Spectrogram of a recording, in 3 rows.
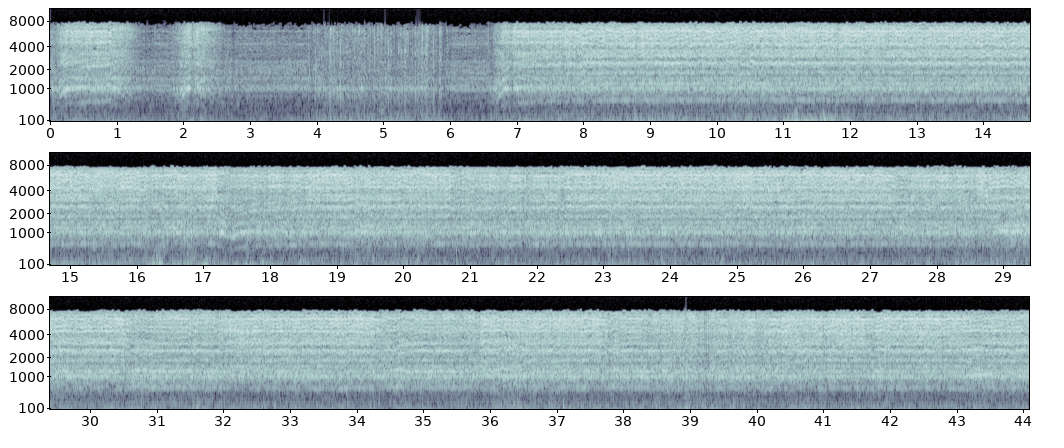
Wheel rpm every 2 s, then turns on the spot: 50, 10, 20, 120, 160, 160, 160, 160, 150, 160, 160, 160, 160, 160, 160, 160, 160, 160, 160, 160, 160, 150.
none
